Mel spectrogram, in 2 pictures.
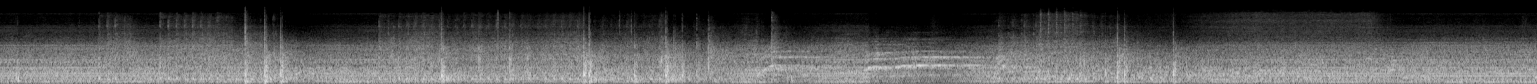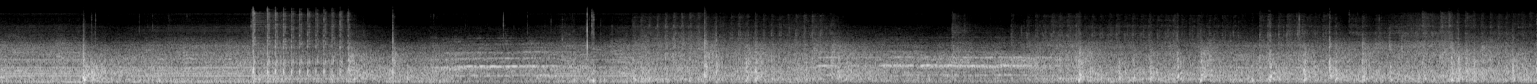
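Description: Rapid, continuous popping of several paintball markers firing, with voices shouting at times over the shots.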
